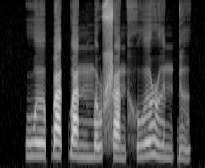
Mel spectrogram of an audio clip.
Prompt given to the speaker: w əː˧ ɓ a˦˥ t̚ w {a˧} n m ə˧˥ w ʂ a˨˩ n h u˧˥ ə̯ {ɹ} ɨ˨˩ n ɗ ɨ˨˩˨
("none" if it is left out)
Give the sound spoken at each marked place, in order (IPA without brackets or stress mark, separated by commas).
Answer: a˧, ɹ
